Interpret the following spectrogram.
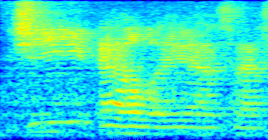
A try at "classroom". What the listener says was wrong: Not glassroom or classroom. Not remembering to say the second letter. You're saying the first letter, but you're not saying the second one.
